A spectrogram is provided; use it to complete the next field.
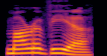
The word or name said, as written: maravilla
